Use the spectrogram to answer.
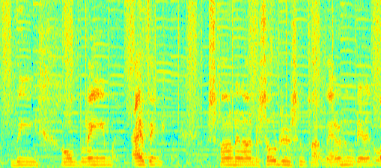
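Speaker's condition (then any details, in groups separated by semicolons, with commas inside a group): Cerebral palsy, severe; spastic type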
